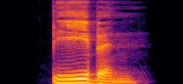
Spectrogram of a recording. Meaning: to shake, to quiver
- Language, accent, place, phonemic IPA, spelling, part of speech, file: German, Germany, Berlin, /ˈbeːbən/, beben, verb, De-beben.ogg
